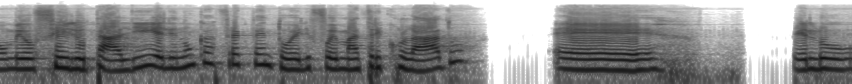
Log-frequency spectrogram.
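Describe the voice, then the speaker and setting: The speech moves at a fairly slow pace, with long, frequent pauses and ordinary pitch variation. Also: woman, fairly high pitch for a woman. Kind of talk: panel presentation. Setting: university round table with audience. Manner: halting, many fillers.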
